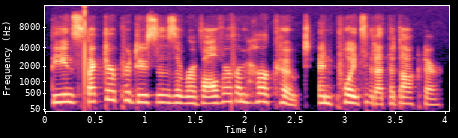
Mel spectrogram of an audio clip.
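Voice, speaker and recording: A woman's voice: mid-range voice, fairly quick, darkish tone, dry recording, lightly acted. A woman narrating an audio thriller in scripted present-tense prose.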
